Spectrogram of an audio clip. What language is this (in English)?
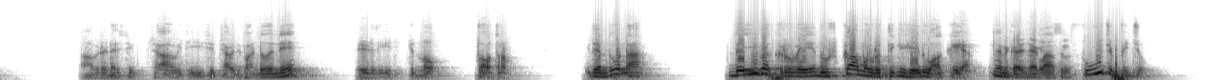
Malayalam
